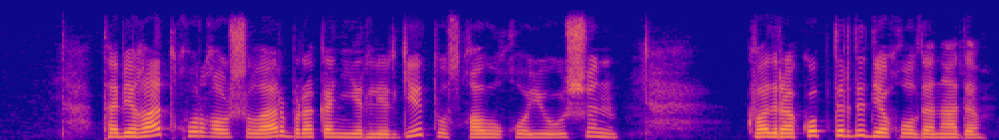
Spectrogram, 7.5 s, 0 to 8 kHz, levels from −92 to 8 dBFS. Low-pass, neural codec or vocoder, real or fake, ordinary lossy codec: 7.2 kHz; none; real; none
